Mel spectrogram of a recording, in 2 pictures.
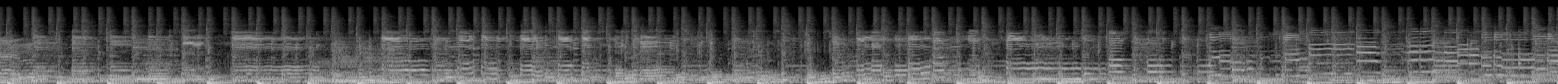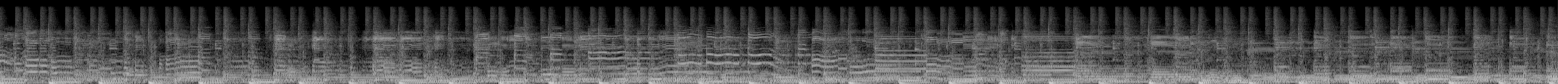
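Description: Instrumental break with an electric guitar playing a lead line over a steady band beat with drums.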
